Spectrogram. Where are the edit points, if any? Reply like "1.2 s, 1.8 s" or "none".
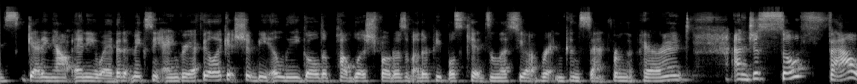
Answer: none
